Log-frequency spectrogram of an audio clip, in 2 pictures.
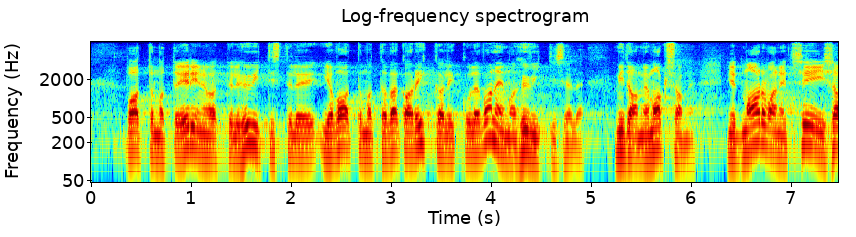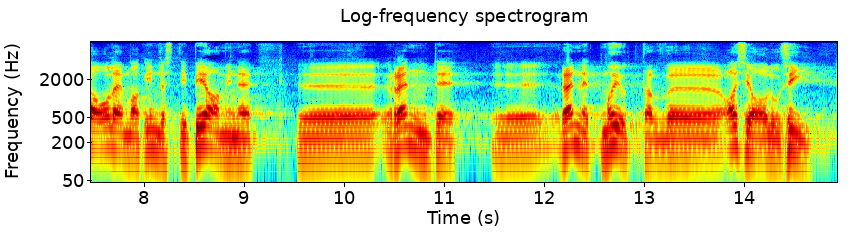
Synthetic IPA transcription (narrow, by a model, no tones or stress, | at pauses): vɑːt̪ːˑɑmɑt̪ːˑɑe̞ɾine̞vɑt̪ːˑe̞le̞hyvit̪ːˑist̪e̞le̞jɑvɑːt̪ːˑɑmɑt̪ˑːɑvæɡ̥ɑɾikːˑɑlikːˑule̞vɑnemɑɦyvit̪ːˑise̞le̞ | mid̪ɑme̞mɑksɑme̞ | nie̞t̪mɑɑrvɑne̞t̪se̞ːejsɑːo̞le̞mɑkind̪lɑst̪ipeɑmine̞ | ɾænd̪̥e̞ | rænːe̞t̪ːˑmɤjut̪ːɑvɑsʲjɑo̞lusiːn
